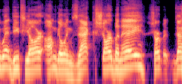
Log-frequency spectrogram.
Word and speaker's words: Charbonnet: I'm going Zach Charbonnet. Is that how you pronounce it?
